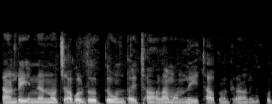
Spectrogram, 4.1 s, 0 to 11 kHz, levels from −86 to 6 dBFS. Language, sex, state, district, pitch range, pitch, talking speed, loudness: Telugu, male, Telangana, Nalgonda, 120-125 Hz, 125 Hz, 175 wpm, -22 LUFS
